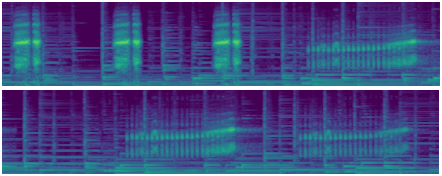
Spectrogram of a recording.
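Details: Frog croaking: three short, sharp pulsed bursts about a second apart, then three longer rasping trills with a slight upward pitch lift, all over steady background music for children.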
